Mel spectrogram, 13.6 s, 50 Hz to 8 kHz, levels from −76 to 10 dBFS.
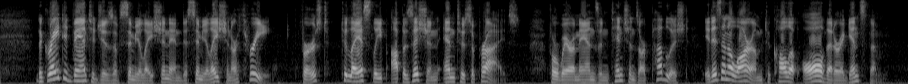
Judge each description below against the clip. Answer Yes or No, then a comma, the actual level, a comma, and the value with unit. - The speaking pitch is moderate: No, low, 130 Hz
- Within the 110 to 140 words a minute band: No, average, 160 wpm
